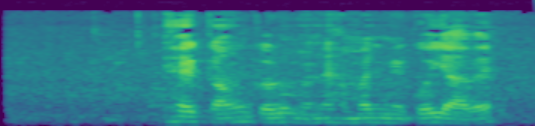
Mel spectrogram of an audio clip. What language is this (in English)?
Loarki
